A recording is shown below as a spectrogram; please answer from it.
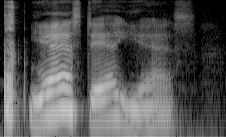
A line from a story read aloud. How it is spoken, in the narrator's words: said Kanga soothingly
